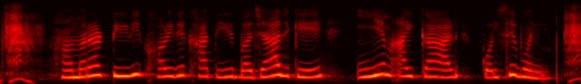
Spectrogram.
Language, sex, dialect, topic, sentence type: Bhojpuri, male, Southern / Standard, banking, question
